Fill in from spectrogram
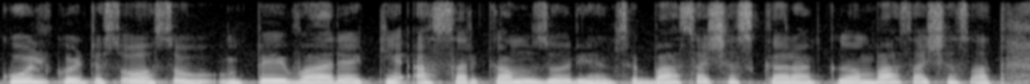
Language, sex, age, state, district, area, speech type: Kashmiri, female, 18-30, Jammu and Kashmir, Baramulla, rural, spontaneous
